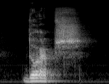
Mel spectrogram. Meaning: pertaining or belonging to villages, characteristic of villages, having the character of a village
- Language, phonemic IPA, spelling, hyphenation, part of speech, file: Dutch, /dɔrps/, dorps, dorps, adjective, Nl-dorps.ogg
